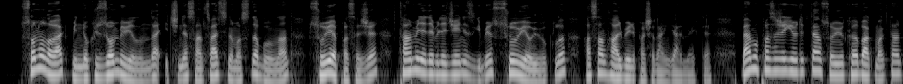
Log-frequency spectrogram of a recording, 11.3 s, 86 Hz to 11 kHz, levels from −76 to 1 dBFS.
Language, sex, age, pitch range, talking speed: Turkish, male, 30-49, 95-150 Hz, 145 wpm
